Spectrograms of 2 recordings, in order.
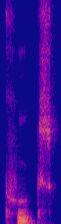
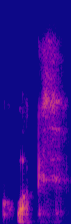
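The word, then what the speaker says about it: quux: to pronounce these, but I propose that it should be kooks, kooks, kooks. Any objections? I've always heard it pronounced in variations of quucks. Quucks. The QU is a qu rather than a k.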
